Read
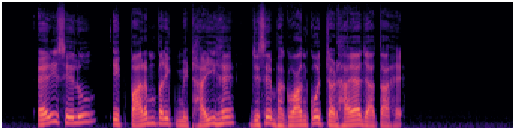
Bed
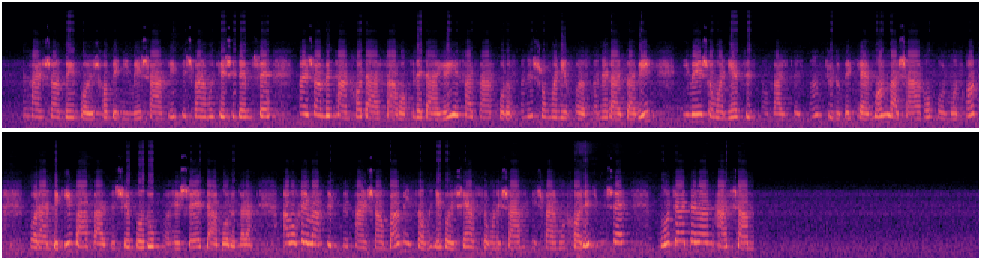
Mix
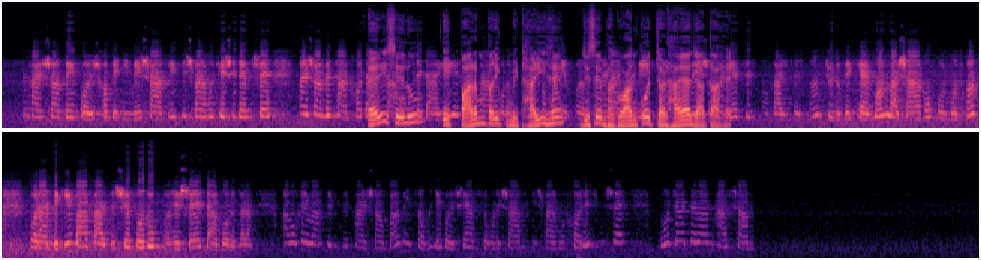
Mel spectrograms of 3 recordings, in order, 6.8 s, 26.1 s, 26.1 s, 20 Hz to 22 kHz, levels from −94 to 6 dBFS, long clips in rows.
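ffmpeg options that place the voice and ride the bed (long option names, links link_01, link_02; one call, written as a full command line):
ffmpeg -i stem1.wav -i stem2.wav -filter_complex "[0:a]adelay=4400,volume=2dB[link_01];[1:a]volume=4.5dB,afade=type=out:start_time=4.23:duration=0.65:silence=0.473151,afade=type=in:start_time=9.9:duration=1.13:silence=0.375837,afade=type=out:start_time=15.06:duration=1.43:silence=0.1[link_02];[link_01][link_02]amix=inputs=2:normalize=0" out.wav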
